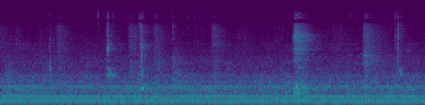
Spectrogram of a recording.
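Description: Quiet eating sounds: chewing and mouth smacks of someone eating fried rice, with about five short, soft clicks, the clearest about four seconds in, over a steady low hum.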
